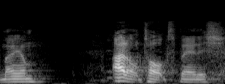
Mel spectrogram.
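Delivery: put-on real drawling Southern accent. Retelling what Mayo told a girl at Taco Bell, in Mayo's southern drawl. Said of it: "in his real southern drawl".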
